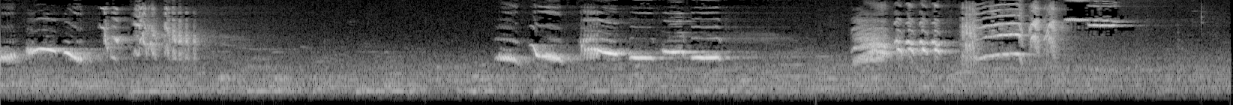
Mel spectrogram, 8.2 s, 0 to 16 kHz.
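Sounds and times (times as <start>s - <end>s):
blackbird singing: 0.0s - 2.6s, 3.2s - 5.0s, 5.7s - 7.6s.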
